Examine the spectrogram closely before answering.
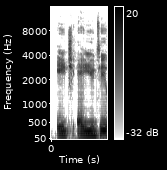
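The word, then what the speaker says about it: hout: his name and the H oh you tease actually pronounced H aut like Haut so I'm gonna butcher it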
